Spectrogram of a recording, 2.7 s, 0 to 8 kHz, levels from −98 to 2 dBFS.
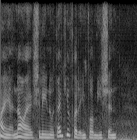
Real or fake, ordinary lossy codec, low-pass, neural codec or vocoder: fake; none; none; codec, 16 kHz, 4 kbps, X-Codec, HuBERT features, trained on LibriSpeech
